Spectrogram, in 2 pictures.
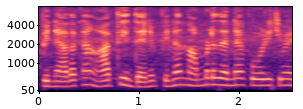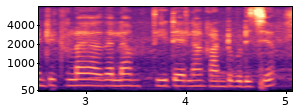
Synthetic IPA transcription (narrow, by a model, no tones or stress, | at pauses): pinːe̞ɐðokːeaːt̪ːijunt̪ɐːnumpinːe̞nɐmːɐɭt̪ɐnːe̞koːɻikʲːuʋe̞ːɳɖiʈːuɭːɐɐðelːaːmt̪iːtːeːlːaːmkɐɳɖupiɽit͡ɕːɨ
